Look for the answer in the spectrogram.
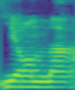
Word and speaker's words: Jonna: how do you pronounce your name? – For me, if I try to say my name to someone, I say Jonna Andersson, or more in Swedish, it's Jonna Andersson.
